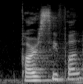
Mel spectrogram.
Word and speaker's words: Parsifal: And it was Wagner's opera, Parsifal, is that how you pronounce it? – Parsifal? – And, thank you.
